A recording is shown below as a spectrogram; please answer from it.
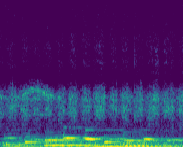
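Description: Thick leather glove rubbing over a cat's fur, a soft steady rubbing, over background music playing a slow melody of held notes.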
